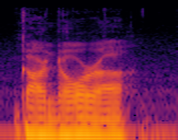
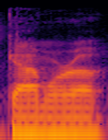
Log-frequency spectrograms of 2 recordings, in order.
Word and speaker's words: Gamora: $20 neither is um garor I believe that's her name or moniker maybe and is pronounced actually it's Gamora sorry about the blunder it's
